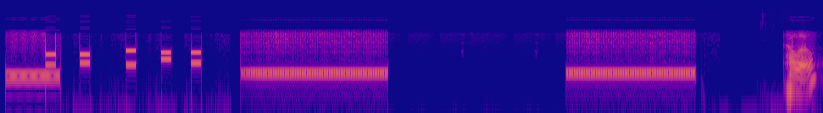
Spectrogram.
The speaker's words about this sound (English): All right. Well, I'll dial her number right now, see if we can get her on the phone. Here we go.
